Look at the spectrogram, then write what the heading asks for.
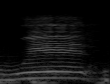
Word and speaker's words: wind: That wind, that D on the end of wind is very soft, wind. So we don't say wind, wind. So it almost sounds like it's not there and it rhymes with begin.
